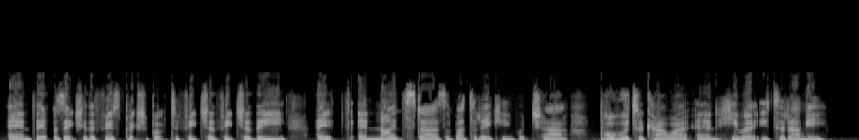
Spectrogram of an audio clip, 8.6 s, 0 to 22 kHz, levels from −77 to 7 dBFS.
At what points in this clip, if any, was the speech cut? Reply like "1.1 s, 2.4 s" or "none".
2.2 s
